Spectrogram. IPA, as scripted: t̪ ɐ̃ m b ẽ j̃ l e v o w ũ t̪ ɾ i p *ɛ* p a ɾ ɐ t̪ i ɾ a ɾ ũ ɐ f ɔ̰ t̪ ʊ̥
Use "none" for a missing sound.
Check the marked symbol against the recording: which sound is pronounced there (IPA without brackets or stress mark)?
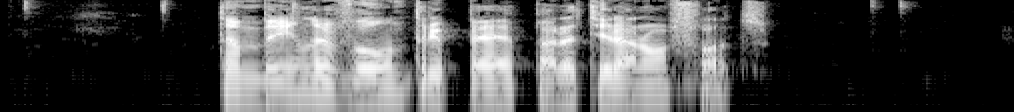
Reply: ɛ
